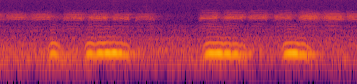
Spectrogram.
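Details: Deep, drawn-out hoots of a great horned owl pair calling back and forth, three long hoots about a second apart after a short lead note, with thin high clucky chitters between.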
